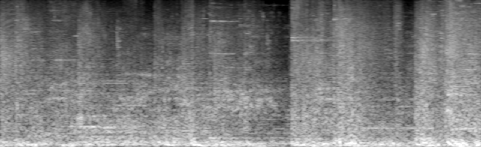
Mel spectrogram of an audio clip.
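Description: Spell effects and weapon hits crackle and clash in a fast video game battle.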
